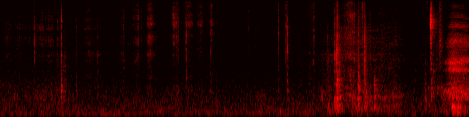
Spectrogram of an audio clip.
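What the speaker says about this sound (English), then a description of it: "So I'm going to just take my scissors and cut this tab off." Scissors snip through a paper card tab, close and quiet, with a few small clicks before a run of brisker cuts near the end.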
